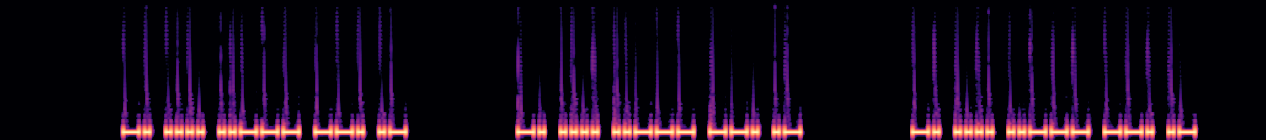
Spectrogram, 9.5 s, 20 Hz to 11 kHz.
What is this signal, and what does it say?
Morse code, heard as a keyed tone, about 30 wpm, 700 Hz. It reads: NH2GA NH2GA NH2GA
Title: USA Call Signs - 5 Characters - Repeated 3x - 30wpm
